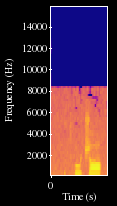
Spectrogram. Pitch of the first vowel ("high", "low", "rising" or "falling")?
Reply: low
